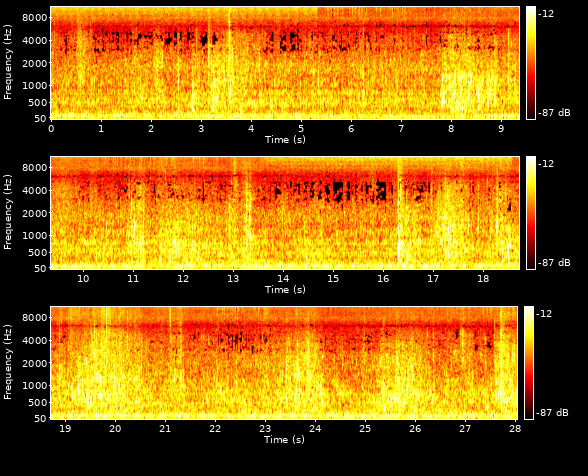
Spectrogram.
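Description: Rake dragging sticks and mud out of a beaver-clogged drain pipe in shallow water: repeated splashes and scrapes every second or few, over a steady wash of trickling water.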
